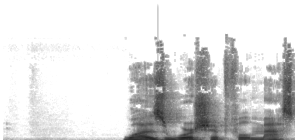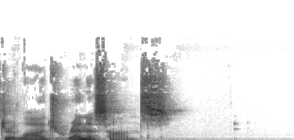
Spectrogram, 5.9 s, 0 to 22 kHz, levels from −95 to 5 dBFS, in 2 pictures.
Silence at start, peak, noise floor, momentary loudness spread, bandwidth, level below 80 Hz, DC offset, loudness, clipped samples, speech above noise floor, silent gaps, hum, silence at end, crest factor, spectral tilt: 1.25 s; 0 dBFS; -75 dBFS; 11 LU; 16.5 kHz; -44 dBFS; under 0.1%; -16 LUFS; under 0.1%; 57 dB; none; none; 1.2 s; 20 dB; -3 dB/octave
